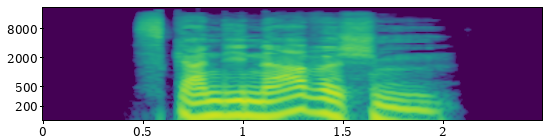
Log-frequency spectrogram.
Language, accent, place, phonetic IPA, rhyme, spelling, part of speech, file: German, Germany, Berlin, [skandiˈnaːvɪʃm̩], -aːvɪʃm̩, skandinavischem, adjective, De-skandinavischem.ogg
- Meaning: strong dative masculine/neuter singular of skandinavisch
